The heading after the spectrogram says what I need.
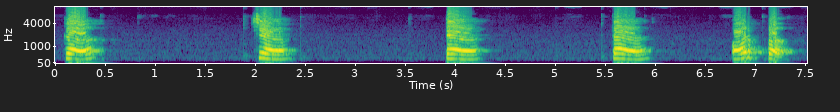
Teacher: क वर्ग कंठ से, च वर्ग तालु से, ट वर्ग मूर्धा से, त वर्ग दंत से और प वर्ग ओष्ठ से स्पर्श करके निकलते हैं। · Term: स्पर्श व्यंजन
